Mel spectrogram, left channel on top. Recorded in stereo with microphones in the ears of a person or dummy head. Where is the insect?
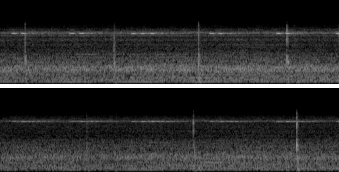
65° left (ahead or behind), 1.4 m.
